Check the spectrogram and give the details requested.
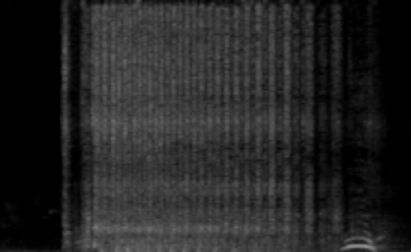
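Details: Yamaha utility cart with a crank no-start, after confirming fuel and spark: engine catches at once and runs with quick, even firing for about two seconds; now running properly.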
